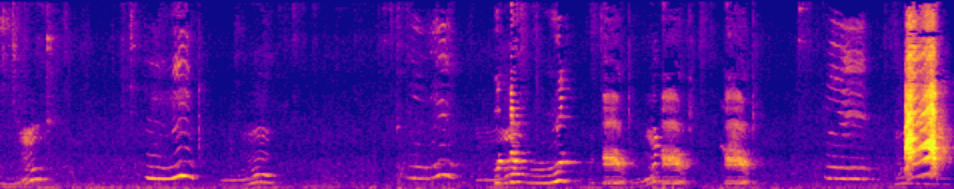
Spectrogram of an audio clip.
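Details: Long sequence of parrot speech-like calls: repeated upswept and bending tonal syllables in irregular phrases, closing with a loud harsh squawk, over a persistent low hum.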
